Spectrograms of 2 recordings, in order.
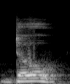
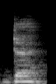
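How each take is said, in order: First: It ends in an open 'oo' vowel. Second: It ends in an open 'ay'-like vowel. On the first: "it's no do" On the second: "de or doke"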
